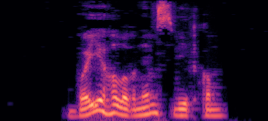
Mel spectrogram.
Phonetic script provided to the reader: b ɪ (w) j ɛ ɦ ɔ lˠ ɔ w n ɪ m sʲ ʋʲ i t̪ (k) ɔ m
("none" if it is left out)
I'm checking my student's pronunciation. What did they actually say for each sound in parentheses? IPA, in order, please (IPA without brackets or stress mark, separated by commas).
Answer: none, k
